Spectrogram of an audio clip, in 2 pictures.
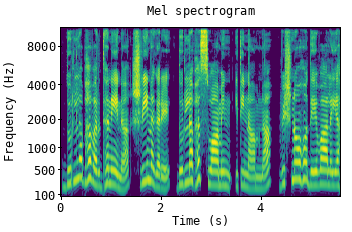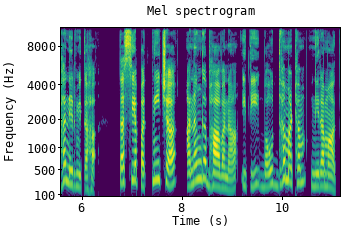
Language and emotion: Sanskrit, neutral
